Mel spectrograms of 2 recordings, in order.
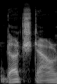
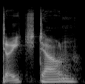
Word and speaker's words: Deutschtown: Dutchtown is a mispronunciation of it, obviously. Deutschtown.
